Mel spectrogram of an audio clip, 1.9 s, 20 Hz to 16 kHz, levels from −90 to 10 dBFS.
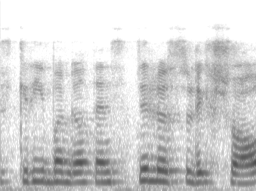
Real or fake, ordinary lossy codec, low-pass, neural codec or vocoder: fake; Opus, 32 kbps; 7.2 kHz; codec, 16 kHz, 2 kbps, X-Codec, WavLM features, trained on Multilingual LibriSpeech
